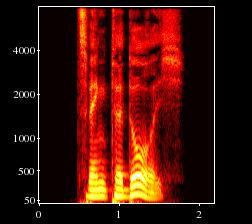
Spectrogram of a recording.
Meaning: inflection of durchzwängen: 1. first/third-person singular preterite 2. first/third-person singular subjunctive II
- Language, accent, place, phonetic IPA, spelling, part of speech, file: German, Germany, Berlin, [ˌt͡svɛŋtə ˈdʊʁç], zwängte durch, verb, De-zwängte durch.ogg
